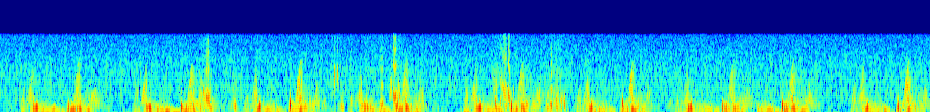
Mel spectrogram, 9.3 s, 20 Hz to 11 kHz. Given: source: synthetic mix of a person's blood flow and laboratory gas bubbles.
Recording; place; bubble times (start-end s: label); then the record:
Doppler ultrasound of blood flow; precordium
1.97-2.16 s: bubbles
2.32-2.38 s: bubbles
3.31-3.45 s: bubbles
3.63-3.75 s: bubbles
3.79-3.85 s: bubbles
3.88-4.04 s: bubbles
4.92-5.17 s: bubbles
5.43-5.69 s: bubbles
From the record:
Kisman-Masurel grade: 221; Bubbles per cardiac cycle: several, 3 to 8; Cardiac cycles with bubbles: 10 to 50%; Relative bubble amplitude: barely perceptible (0.100 to 0.250); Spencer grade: 2 (many but less than half of the cardiac periods contain bubble signals, singularly or in groups); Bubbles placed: only in the low amplitude regions of the cardiac cycle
